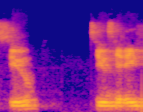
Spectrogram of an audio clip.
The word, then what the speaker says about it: Sioux City: He's from Siouxland Community Health Center in Sioux City, Iowa. Is that how you pronounce it? Sioux City, thank you for the validation.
